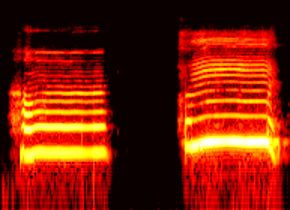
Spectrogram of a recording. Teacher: There's a meme shaddad. There's 2-second nasal sound.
